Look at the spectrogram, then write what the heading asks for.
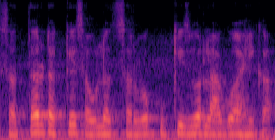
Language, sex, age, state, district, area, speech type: Marathi, male, 18-30, Maharashtra, Buldhana, urban, read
